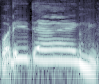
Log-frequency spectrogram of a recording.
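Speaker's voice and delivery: mock shrill scolding scream, very high. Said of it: "yelling at me".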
